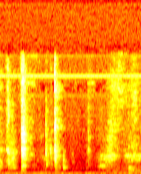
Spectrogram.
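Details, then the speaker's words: Honda Metropolitan scooter after fuel system cleaning: light uneven clicks right after key-on as fuel pump tries to prime, a little fuel coming out. Fuel pump clicking at key-on. "the pump is trying and I don't know what you can see but a little bit of fuel came out of there that's encouraging"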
